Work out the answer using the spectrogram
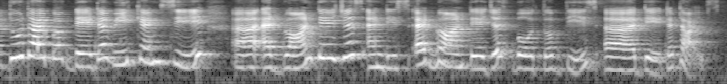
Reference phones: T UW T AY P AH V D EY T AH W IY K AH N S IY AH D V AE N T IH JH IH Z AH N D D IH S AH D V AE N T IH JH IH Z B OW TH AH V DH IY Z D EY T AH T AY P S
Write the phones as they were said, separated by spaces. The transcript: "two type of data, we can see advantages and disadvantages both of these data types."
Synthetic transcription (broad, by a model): T UW T AY P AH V D EY T AH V IY K AH N S IY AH D V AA N T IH JH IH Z AH N D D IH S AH D V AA N T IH JH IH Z B OW T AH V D IY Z D EY T AH T AY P S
